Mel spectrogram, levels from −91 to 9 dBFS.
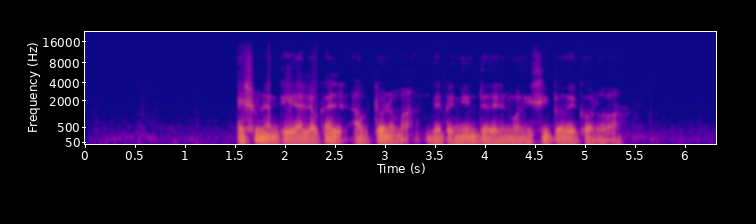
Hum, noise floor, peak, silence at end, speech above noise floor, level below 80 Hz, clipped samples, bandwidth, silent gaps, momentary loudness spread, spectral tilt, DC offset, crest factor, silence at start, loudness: none; -69 dBFS; -12 dBFS; 0.95 s; 39 dB; -42 dBFS; under 0.1%; 12 kHz; none; 8 LU; -8.5 dB/octave; under 0.1%; 20 dB; 1.5 s; -31 LUFS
